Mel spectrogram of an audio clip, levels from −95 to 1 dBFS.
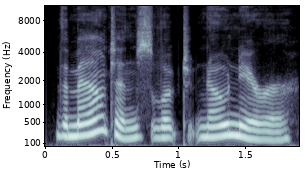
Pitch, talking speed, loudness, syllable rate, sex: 205 Hz, 155 wpm, -15 LUFS, 4.6 syllables/s, female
